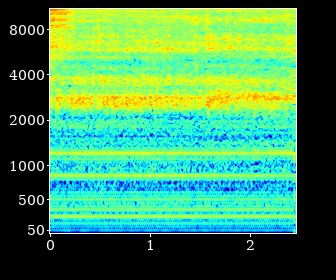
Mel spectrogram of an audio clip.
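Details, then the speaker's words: Black cat with asthma attacks placed in a box for nebulizer treatment lasting about six minutes; steady mechanical hum with hissing airflow of a running nebulizer compressor. "so I'm going to start the nebulizer"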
